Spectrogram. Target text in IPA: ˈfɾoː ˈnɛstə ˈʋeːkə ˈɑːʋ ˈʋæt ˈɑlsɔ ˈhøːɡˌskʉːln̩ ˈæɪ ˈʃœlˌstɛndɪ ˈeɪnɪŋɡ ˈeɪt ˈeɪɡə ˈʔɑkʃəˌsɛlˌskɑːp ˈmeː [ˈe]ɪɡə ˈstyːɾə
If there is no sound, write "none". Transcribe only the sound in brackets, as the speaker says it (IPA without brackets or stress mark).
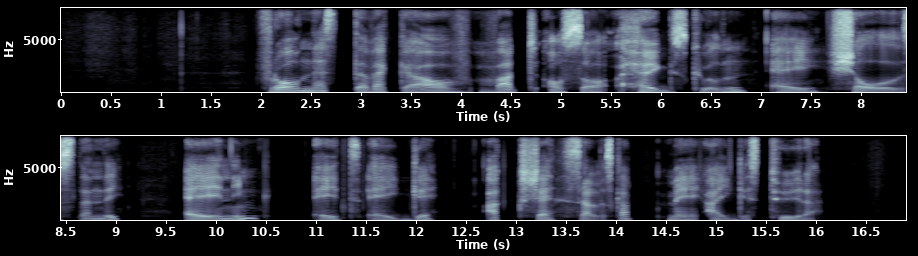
æ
